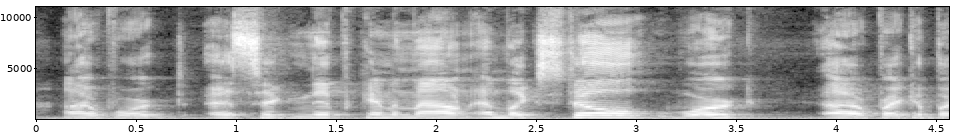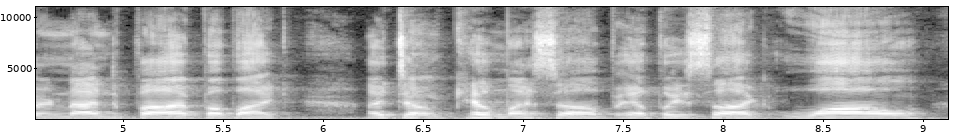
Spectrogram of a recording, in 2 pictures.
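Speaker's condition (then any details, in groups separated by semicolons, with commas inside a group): ALS; voice affected, worse under stress, chronic cough, improved with treatment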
